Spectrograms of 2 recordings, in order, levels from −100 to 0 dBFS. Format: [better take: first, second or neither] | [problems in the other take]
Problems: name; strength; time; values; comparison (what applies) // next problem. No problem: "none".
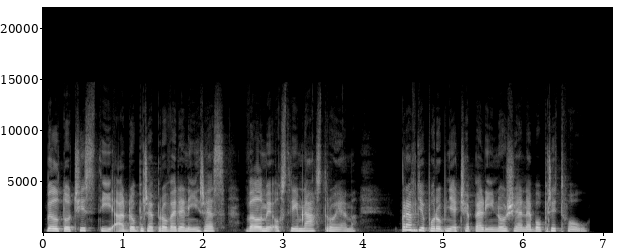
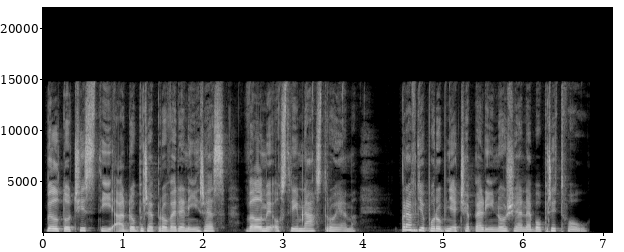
second | muffled; slightly; fading above 2.5 kHz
